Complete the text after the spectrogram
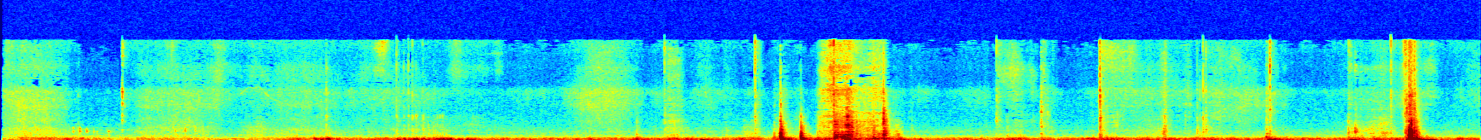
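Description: A cat purrs softly up close.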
